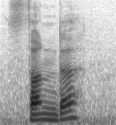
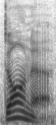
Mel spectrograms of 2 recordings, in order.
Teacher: where English developed a th sound in certain words, German went off in a slightly different direction and ended up with a d sound instead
